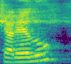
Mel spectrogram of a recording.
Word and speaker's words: Xarel·lo: So you see an X, but the pronunciation is more like S-H, Xarel·lo.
